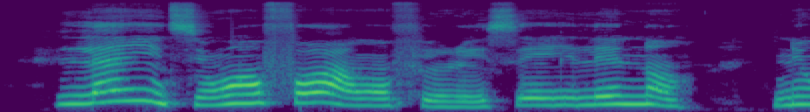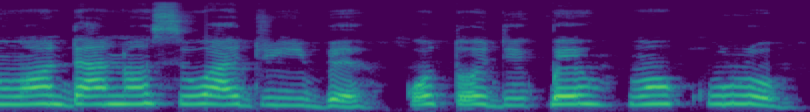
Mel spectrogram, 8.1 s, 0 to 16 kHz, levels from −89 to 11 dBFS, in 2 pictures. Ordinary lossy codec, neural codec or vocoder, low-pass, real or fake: none; vocoder, 44.1 kHz, 128 mel bands every 256 samples, BigVGAN v2; 14.4 kHz; fake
